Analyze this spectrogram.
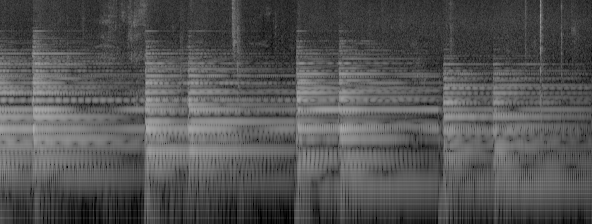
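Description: Background music on piano: slow sustained chords struck in pairs, a new pair about every two seconds, each left to ring and fade.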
